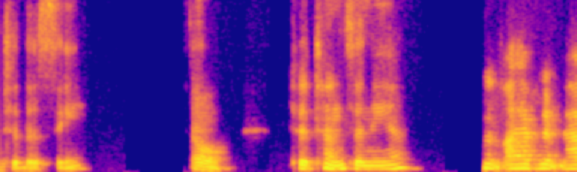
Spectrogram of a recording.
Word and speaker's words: Tanzania: I won't be able to say it correctly. Tanzania. Tanzania. Tanzania. That's how you say it.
